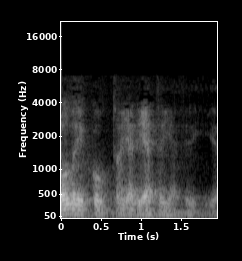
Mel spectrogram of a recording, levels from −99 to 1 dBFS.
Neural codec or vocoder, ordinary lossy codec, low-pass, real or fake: codec, 16 kHz, 0.4 kbps, LongCat-Audio-Codec; MP3, 32 kbps; 7.2 kHz; fake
